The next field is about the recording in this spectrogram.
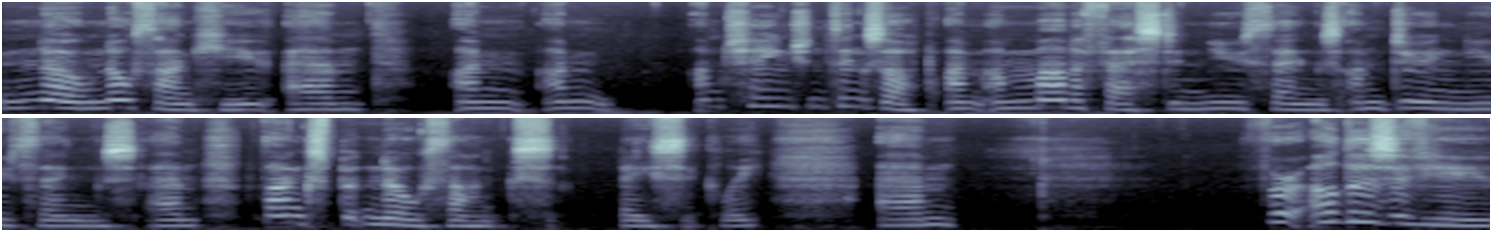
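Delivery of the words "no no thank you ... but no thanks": plain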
